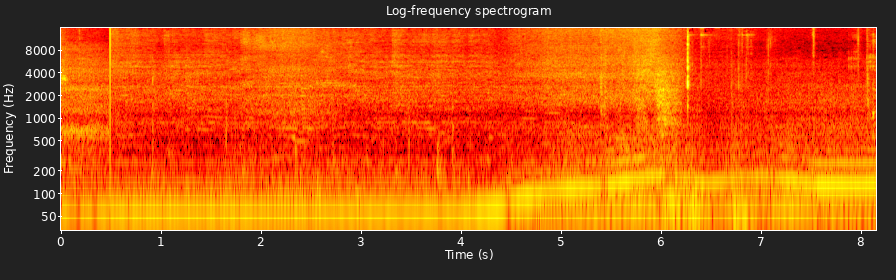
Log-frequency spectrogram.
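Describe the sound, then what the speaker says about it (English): A car pulls away hard on a wet road, its engine rising in pitch as the tyres spin and lose grip, a steady close rumble throughout with the revs climbing and falling. "we'll try a little bit slower acceleration and do another pull and see how that goes"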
